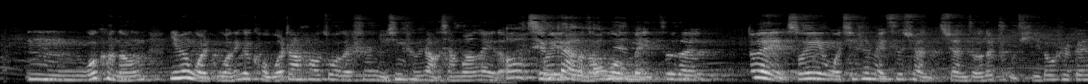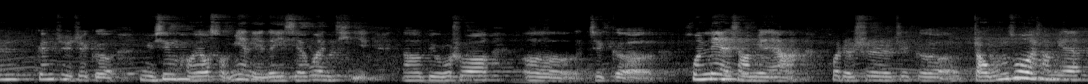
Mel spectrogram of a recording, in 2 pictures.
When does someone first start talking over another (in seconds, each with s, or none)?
5.1 s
